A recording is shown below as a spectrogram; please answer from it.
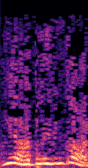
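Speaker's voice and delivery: casual, put-on Australian accent. Retelling what a man with an italian accent said, using an australian accent. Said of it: "I'll just go Australian".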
